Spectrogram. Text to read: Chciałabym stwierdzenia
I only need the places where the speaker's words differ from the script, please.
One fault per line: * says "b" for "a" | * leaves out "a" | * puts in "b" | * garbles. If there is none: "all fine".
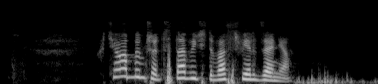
* puts in "przedstawić dwa"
